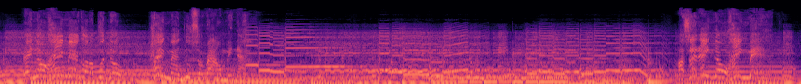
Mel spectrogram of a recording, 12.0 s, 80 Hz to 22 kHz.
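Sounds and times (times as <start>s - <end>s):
sliding blues guitar notes: 0.0s - 12.0s
steady low bass line: 0.0s - 12.0s.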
